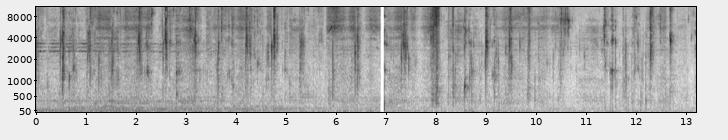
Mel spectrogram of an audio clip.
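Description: Close-miked eating sounds: a man chewing rice and chicken curry, with many short wet mouth clicks and smacks. Fingers squish rice into the curry on a steel plate.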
